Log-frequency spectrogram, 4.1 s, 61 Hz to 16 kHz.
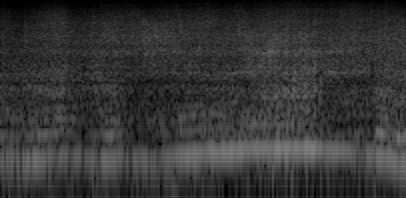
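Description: BMW 3 Series Compact rally car engine pulling past under power. Its note climbs about halfway through, holds, then drops away near the end.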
